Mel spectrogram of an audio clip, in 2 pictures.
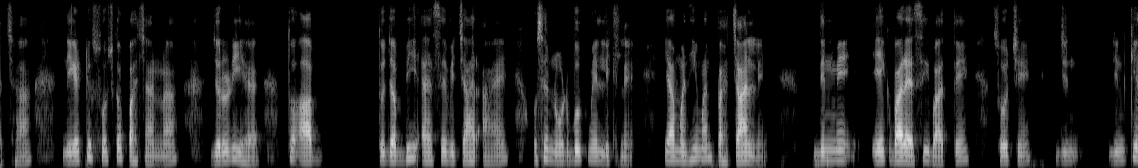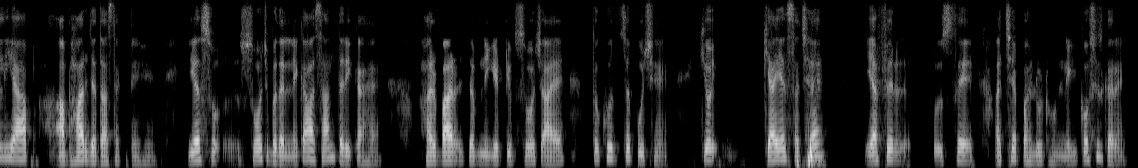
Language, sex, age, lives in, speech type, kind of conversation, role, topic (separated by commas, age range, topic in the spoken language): Hindi, male, 20-24, India, read, expert-assistant, expert, कठिन समय में धैर्य कैसे रखा जाए?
